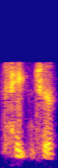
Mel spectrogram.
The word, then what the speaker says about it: Taittinger: And Claude Tatinger, because the Champagne Tatinger, and the Tatinger name is pronounced many different ways. It's originally an Austrian name, so it would have been Taittinger, and in France it's called Tatinger. In the United States we say Tatinger or Tatinger, and Claude Tatinger always said it doesn't make any difference how you pronounce it so long as you reach for the bottle.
